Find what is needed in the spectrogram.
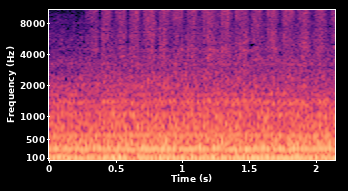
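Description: Wood lathe running with a steady hum while sandpaper is held against the spinning oak handle. From about a third of a second in there is a rasping sanding sound with a fast, even pulsing.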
